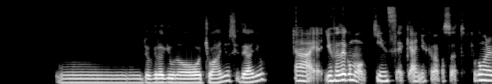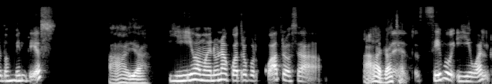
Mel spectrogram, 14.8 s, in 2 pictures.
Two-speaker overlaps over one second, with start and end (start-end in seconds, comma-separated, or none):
none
